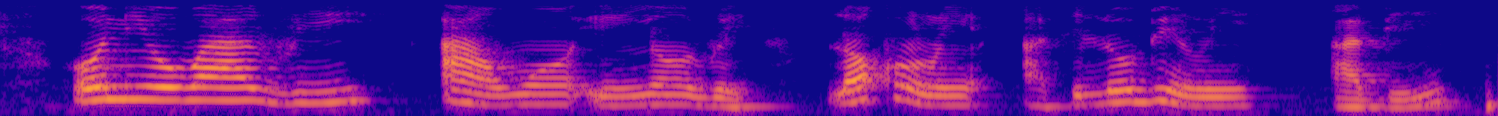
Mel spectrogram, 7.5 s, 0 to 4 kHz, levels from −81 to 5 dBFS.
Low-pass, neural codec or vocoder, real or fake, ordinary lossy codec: 3.6 kHz; none; real; none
